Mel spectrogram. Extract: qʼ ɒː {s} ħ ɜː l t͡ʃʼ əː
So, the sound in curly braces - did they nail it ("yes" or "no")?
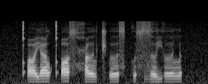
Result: yes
